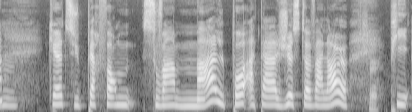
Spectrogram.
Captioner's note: in french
